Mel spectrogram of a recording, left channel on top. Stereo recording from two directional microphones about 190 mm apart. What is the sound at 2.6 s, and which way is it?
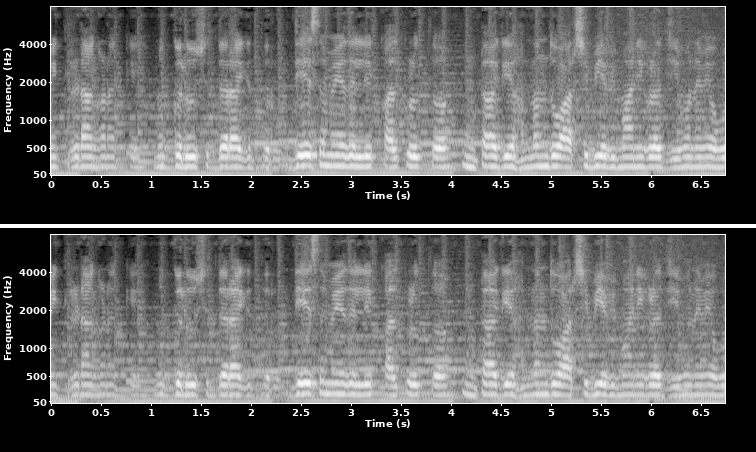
Speech, 20° right (ahead or behind).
